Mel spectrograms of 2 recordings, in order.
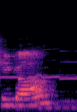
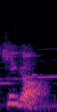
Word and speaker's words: Qigong: And it's pronounced Qigong or it's pronounced Qigong. But it's the same thing, just maybe different, a little bit different ways of presenting it and doing it.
